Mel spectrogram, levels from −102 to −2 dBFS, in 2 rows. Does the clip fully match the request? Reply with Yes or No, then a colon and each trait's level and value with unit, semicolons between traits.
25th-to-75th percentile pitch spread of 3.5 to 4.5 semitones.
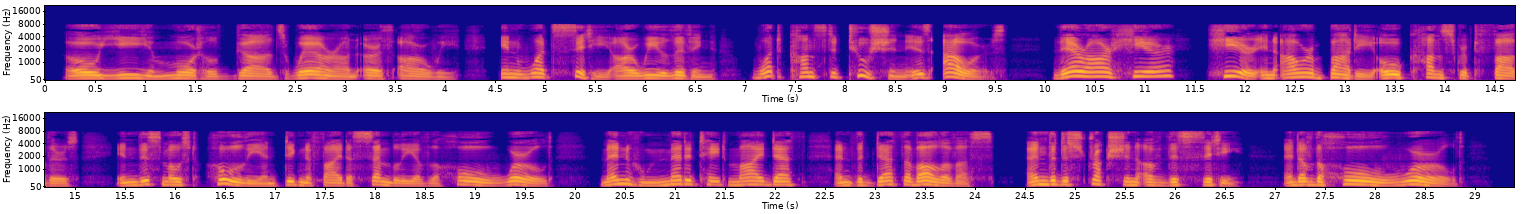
No: wide, 5.5 semitones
